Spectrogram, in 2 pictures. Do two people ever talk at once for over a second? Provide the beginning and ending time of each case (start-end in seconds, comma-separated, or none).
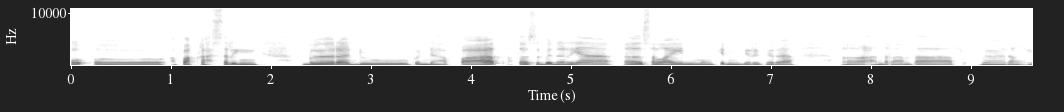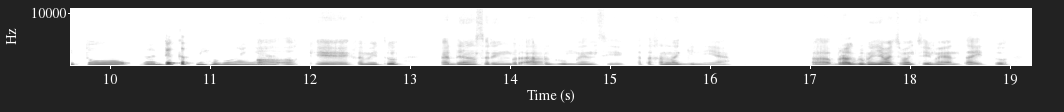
none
